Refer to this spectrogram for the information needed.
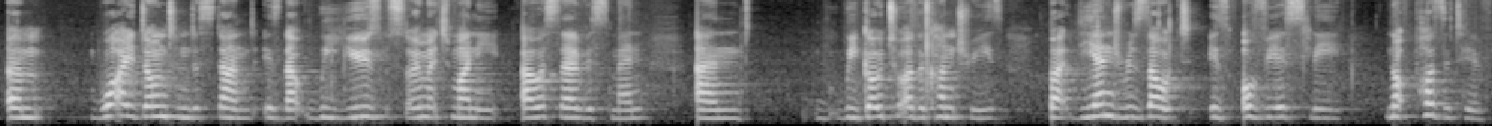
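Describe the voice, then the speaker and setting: A woman's voice: a little high, flat delivery, a little slow, slight background noise. A woman from Afghanistan speaking earnestly in a live audience debate. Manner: earnest, questioning. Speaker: audience member.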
